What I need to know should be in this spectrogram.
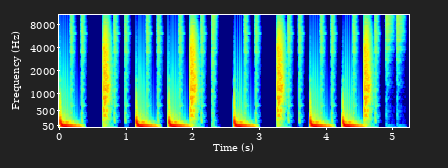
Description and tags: Hip Hop Loop
Easy Hip Hop/Rap Loop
